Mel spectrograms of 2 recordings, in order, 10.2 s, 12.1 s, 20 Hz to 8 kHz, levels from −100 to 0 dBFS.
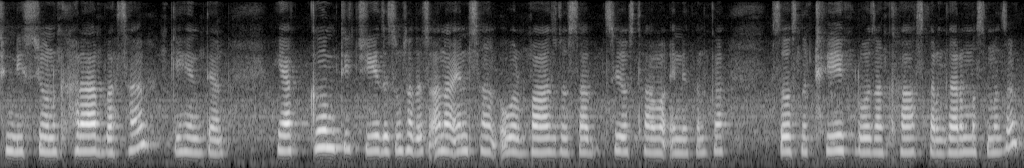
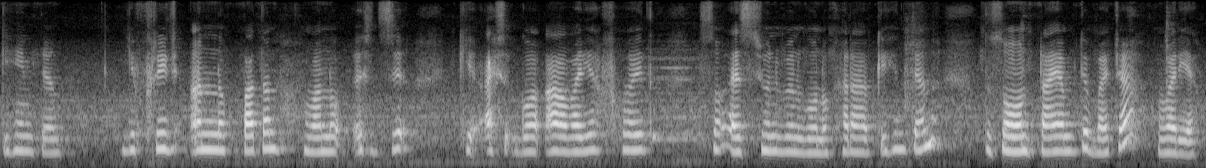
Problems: constant background noise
